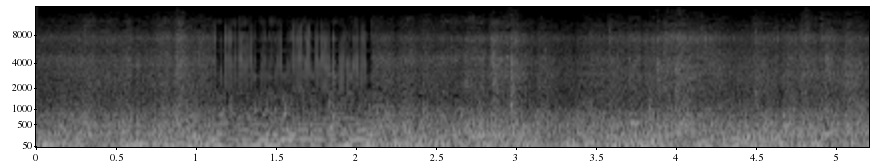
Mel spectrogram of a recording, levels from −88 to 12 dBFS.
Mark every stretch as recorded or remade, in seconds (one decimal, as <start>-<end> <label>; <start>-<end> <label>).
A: 0.0-1.1 recorded; 1.1-2.1 remade; 2.1-5.2 recorded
